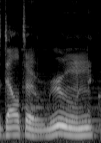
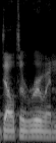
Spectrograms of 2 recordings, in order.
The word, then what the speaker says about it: Deltarune: small-town upbringing we're just the first time I saw it I said it wrong and then I could never get that out of my brain oh yeah lots of people have pointed that out and they are right it is Delta rune I'm just an idiot and said Delta ruin a lot now proper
